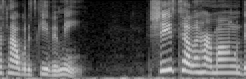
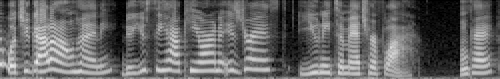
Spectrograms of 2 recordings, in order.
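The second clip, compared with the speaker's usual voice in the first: normal talking voice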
